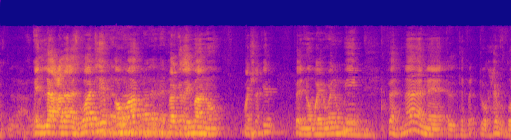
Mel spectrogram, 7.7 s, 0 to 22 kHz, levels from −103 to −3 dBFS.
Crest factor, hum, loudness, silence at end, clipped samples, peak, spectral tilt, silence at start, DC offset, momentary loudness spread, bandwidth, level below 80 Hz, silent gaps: 18 dB; none; -24 LUFS; 0 s; under 0.1%; -6 dBFS; -5 dB/octave; 0 s; under 0.1%; 15 LU; 11.5 kHz; -60 dBFS; none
